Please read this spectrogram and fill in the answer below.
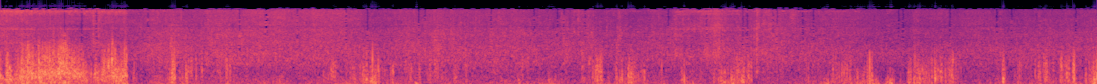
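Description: Wind buffeting a phone's microphone, loudest for about the first second and then gusting unevenly, over the wash of surf against jetty rocks.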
